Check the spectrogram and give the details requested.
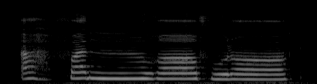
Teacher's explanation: Cara membaca mat iwad ini juga seperti mat tobi'i, tetapi bunyi dari fathatain dihilangkan dan dibaca seperti fathah biasa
